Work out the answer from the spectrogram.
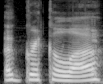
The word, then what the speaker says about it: Agricola: Ooh, I love Agricola. Is how it's pronounced.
